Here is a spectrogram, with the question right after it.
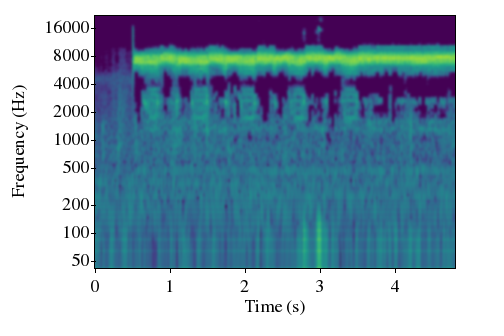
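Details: Cicada song offered as calming white noise: after half a second of quiet, a steady, piercing high buzz starts abruptly and holds unbroken to the end, with softer rhythmic pulsing chirps repeating beneath it about every half second.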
